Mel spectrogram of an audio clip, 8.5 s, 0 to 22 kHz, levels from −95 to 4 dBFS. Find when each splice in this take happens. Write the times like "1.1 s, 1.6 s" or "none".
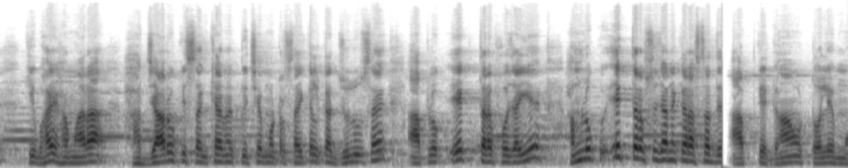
7.2 s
